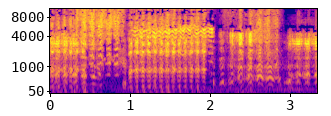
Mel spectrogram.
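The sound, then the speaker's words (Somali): Goats and sheep bleating at a livestock market in the Dayniile district of Mogadishu: many loud, overlapping, wavering cries crowd together with hardly a pause. “Halkani waa suuqa xoolaha ee degmada Dayniile.”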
